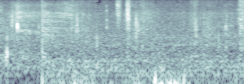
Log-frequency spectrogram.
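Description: Loud, irregular low rumble of wind on the microphone starting about half a second in, with faint footsteps of people walking.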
